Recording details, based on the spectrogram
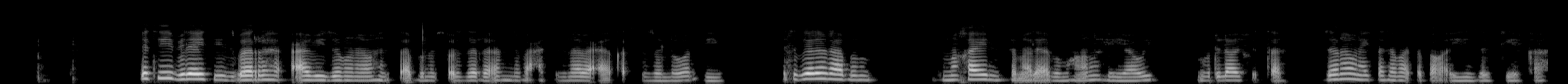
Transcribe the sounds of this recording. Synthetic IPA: ʔɨt̪ʰibɨlɐjt̪ʰizɨβɐrɨhʔa̰βizɐmɐnawiɦɨnt͡sʼa̰bɨnut͡sʼɨ̰ɾzɨɾːɐ̰ʔɨ̰nnɨβa̰ʕat̪ʰzɨnɐβa̰ʕa̰kʼɐɾt͡sʼilzɐlːɐwonɨjːu | ʔɨt̪ʰiɡɐlɐna | ɨmɐxajɪnzɨt̪ʰɐmɐ̰lɐ̰jɐ̰bɨmɨxa̰nuɦijawi | mɨd̪ɨlawifɨt̪ʼːɐ̰ɾ | zɐnawinajkʰɐt̪ʰɐma̰t̪ʼɨba̰χʼɨ̰jːuzɐɡɨjekʰːa

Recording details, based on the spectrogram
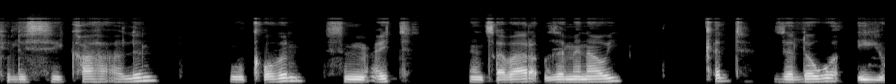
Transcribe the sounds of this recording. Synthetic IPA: kʰɨlɨsikʰalɨn | wʊkʼːɨβɨn | sɨmʕit̪ | ʔɨnt͡sʼɐβaɾɨqʼzɐmɐnawi | kʼɨd̪ | zɐlːɐwo | ɨjːu

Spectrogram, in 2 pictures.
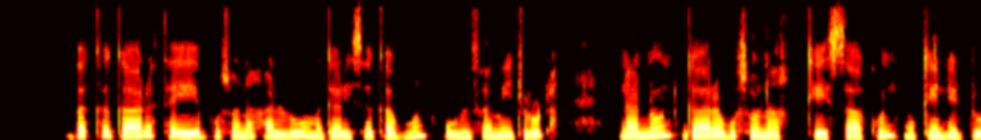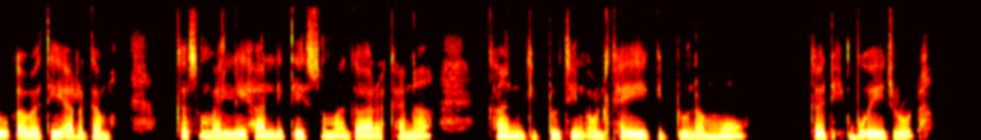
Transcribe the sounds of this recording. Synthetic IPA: bɐkːɐɡaːɾɐt̪ʰɐʔe̞ːbɔsɔnɐhɐlːuːmɐɡɐɾiːsɐkʼɐbuːn | ʊwifɐme̞ːd͡ʒɪɾʊᶑɐ̥ | naːnːo̞ːŋɡaːɾɐbɔsɔnaː | kʰe̞ːsːaːkʊnmʊkːe̞ːnhɛd̪ːuːkʼɐβɐt̪e̞ːɐɾɡɐmɐ̥ | ʔɐkːɐsʊmɐlːe̞ːhaːlːɪt̪e̞ːsːʊmɐɡaːɾɐkʰɐnaː | kʰaːŋɡɪd̪ːuːt̪iːnɔ̰lkʰɐʔe̞ːɡɪd̪ːuːnɐmːo̞ː | ɡ̥ɐd̪ɪbʊʔe̞ːd͡ʒɪɾʊᶑɐ̥

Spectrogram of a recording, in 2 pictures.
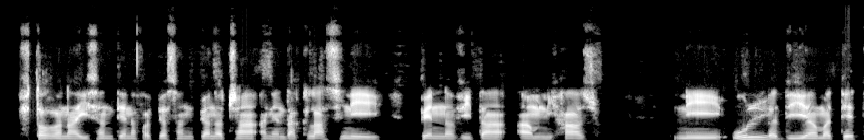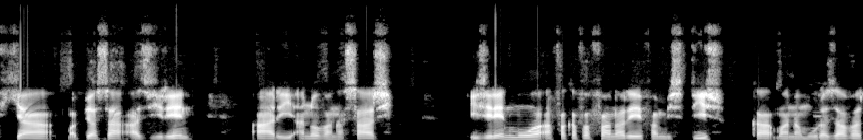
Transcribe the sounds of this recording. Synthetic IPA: fi̥t̪ovanəisanit̪enəfa̰pjasənipjanaʈ͡ʂəa̰nand̪aklasinipenanəvit̪aaminihazu̥ | niulunəd̪iəmat̪et̪i̥kʲəmʔa̰pjasəʔa̰ziɾeni̥ | aɾia̰novanəsaɾi̥ | iziɾenimuəʔa̰fakafafanəɾefəmisi̥d̪isu̥ | kamʔanamuɾəzavaʈ͡ʂə̥

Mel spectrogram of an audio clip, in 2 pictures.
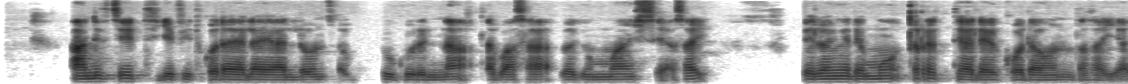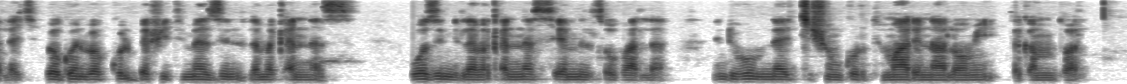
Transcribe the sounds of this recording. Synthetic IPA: ʔand̪ɨse̞t̪jɛfit̪ɡʼod̪ajalajːalːəwnsʼəd̪uɡuɾɨnːa̰t̪ʼəβasa̰bəɡɨmːaʃsɨja̰saj | b̥elaɲːad̪əɡmo̞̰t̪ʼɨɾɨt̪ʰːjaləkʼod̪awnt̪ʰəsa̰jːa̰lːə̰t͡ʃːbəɡo̞nbəkːulbəfit̪məhzɨnləməkʼənːə̰s | wɔzɨnləməkʼənːəsjɛmːɨlsʼufalːə | ʔɨnd̪ihumnət͡ʃʼːʃuŋkʰuɾt̪maɾɨnːalo̞mḭt̪ʰəkʼəmːɨt̪ʼwa̰l

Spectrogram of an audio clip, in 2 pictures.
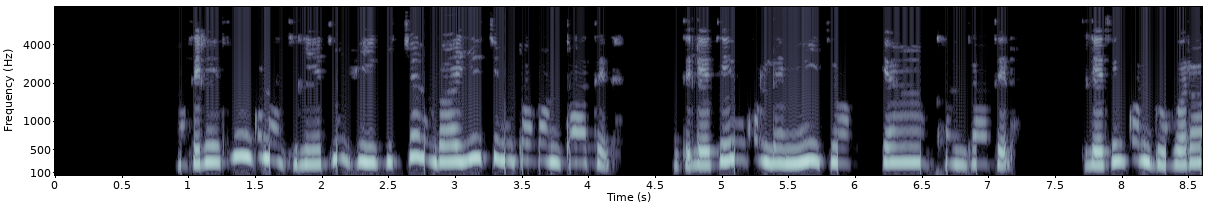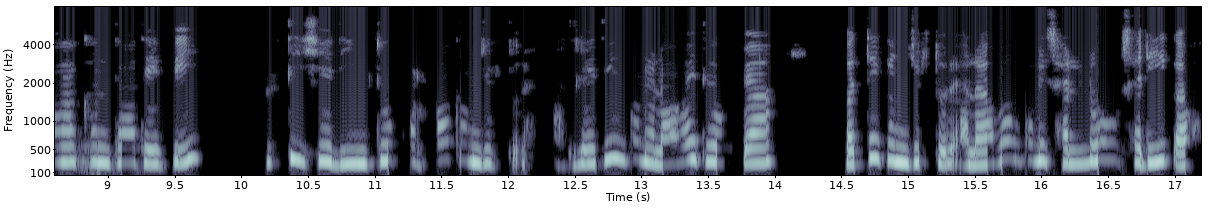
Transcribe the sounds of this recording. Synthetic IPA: ʔɐt̪ɪleːt̪iːŋkʊnɐt̪ɪleːt̪iːfiːɡɪt͡ʃːaːnbaːjʔeːt͡ʃʼɪmt̪uːkɐnt̪aːt̪ɛᶑɐ̥ | ɐt̪ɪleːt̪iːŋkʊnlɐmːiːɪt̪ɪo̞ːpʼːɪjaːkʰɐnt̪aːt̪ɛᶑɐ̥ | ɐt̪ɪleːt̪iːŋkʊnd̪uːɡɐɾaːkɐnt̪aːt̪eːfɪ | ʊft̪ɪɪʃeːd̪iːmt̪uːkɔlfaːkɐnd͡ʒɪɾt̪ʊ̰ᶑɐ̥ɐt̪ɪleːt̪iːŋkʊnɐlaːbaːɪt̪joːpʼːɪjaː | bɐt̪ːeːkɐnd͡ʒɪɾt̪ʊᶑɐɐlaːbaŋkʊnɪsɐlːuːsɐd̪iːkʼɐbɐ̥

